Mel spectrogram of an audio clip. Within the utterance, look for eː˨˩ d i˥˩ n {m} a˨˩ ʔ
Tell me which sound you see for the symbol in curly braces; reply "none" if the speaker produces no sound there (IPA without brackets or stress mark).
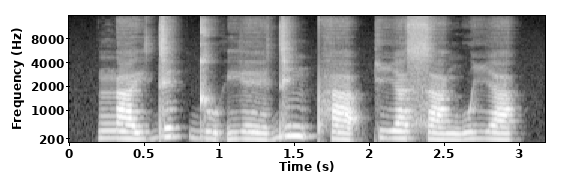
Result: pʰ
